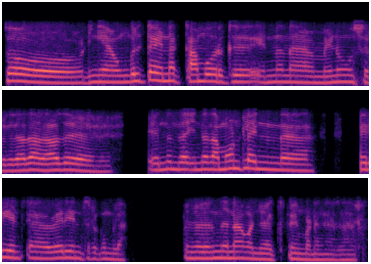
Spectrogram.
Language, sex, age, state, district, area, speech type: Tamil, male, 18-30, Tamil Nadu, Perambalur, rural, conversation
